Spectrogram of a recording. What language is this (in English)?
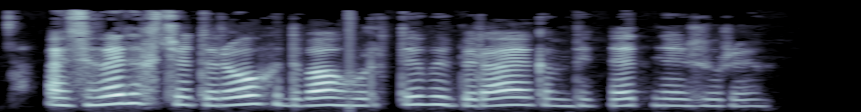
Belarusian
